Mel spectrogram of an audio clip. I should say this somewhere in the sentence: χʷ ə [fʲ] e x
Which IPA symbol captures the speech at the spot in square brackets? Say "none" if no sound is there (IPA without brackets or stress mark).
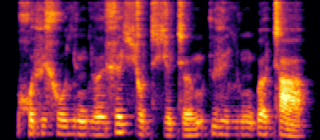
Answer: fʲ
